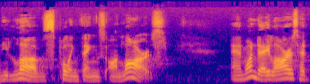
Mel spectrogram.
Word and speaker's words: Lars: that his name is l a RS that's a hopelessly difficult name for most people unless they're Scandinavian in background but his first name is Lars rhymes with stars his last name is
